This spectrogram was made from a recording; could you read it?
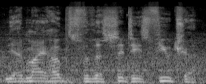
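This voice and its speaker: A man's voice: mid-range voice, steady tone, moderate pace, lightly acted. An actor playing a dignified, weary nobleman father in a fantasy game, formal and stately. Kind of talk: dramatic game dialogue. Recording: loud music over voice.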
